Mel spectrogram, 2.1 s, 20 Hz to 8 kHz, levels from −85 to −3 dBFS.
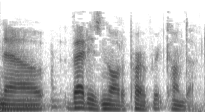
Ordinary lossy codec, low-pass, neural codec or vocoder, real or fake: MP3, 24 kbps; 7.2 kHz; none; real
